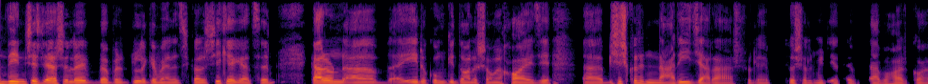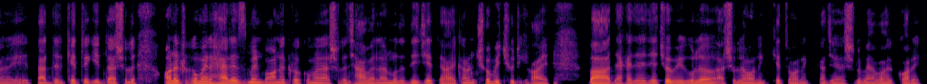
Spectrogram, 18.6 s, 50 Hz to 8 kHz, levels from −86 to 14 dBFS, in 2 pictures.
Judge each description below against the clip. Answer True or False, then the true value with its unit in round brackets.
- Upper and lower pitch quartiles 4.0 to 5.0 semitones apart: True (4.7 semitones)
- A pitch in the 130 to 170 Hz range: False (115 Hz)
